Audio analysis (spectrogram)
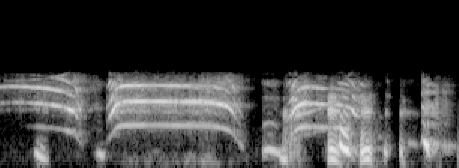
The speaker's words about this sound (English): Oh, you hear muffled scream.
